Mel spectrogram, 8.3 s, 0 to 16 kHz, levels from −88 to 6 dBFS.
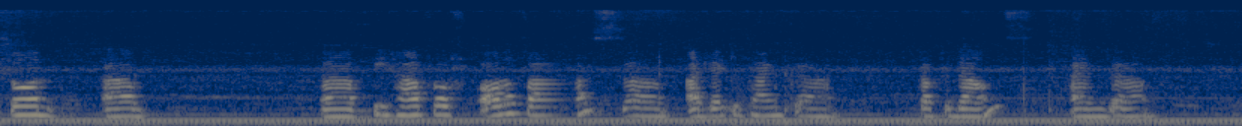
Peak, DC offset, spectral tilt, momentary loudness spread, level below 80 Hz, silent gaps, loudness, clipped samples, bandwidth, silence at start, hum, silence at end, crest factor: -22 dBFS; under 0.1%; -7.5 dB/octave; 13 LU; -56 dBFS; none; -41 LUFS; under 0.1%; 16 kHz; 0 s; 60 Hz at -50 dBFS; 0 s; 20 dB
